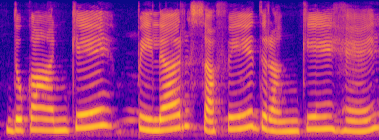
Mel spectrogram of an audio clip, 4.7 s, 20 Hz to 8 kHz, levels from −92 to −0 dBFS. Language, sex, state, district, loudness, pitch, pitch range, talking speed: Hindi, female, Madhya Pradesh, Bhopal, -15 LUFS, 245 Hz, 225-275 Hz, 90 wpm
